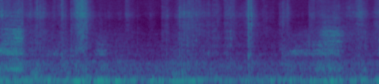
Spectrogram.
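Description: Paper strips rustle and crinkle between fingers.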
